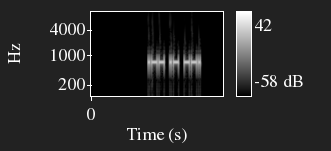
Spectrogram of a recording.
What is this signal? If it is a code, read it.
Morse code, heard as a keyed tone, about 40 wpm, 700 Hz. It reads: WAG
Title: USA Call Sign Postfixes - 3 Letters 40wpm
